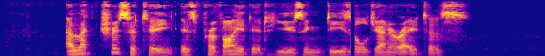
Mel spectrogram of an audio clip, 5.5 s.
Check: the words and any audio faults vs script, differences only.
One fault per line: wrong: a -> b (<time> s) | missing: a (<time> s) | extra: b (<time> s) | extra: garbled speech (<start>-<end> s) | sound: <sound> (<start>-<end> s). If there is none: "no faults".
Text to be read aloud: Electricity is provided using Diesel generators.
sound: dropout (3.5-3.5 s)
